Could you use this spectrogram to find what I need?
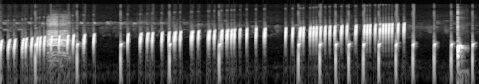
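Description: Quick electronic game blips repeat, climbing steadily higher in pitch.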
